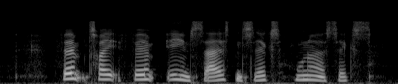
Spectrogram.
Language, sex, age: Danish, female, 42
